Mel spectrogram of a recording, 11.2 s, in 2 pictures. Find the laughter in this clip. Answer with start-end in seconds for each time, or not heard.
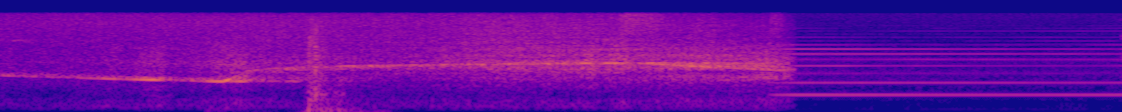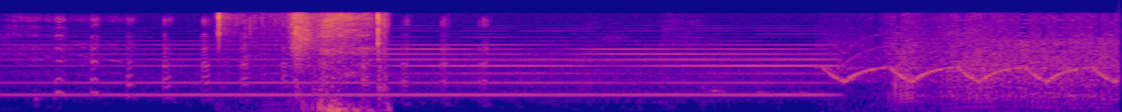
5.6-8.1.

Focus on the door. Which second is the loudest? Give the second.
7 s.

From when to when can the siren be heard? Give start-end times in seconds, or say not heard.
0.0-11.1.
